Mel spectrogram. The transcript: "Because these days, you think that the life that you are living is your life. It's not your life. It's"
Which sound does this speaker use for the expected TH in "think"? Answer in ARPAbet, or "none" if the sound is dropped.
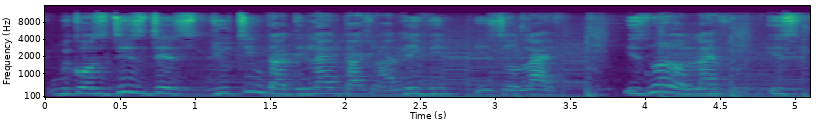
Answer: T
